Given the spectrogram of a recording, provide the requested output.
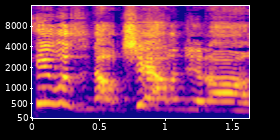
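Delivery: high, loud gloating; laughing triumph; gleeful. Real, not acted. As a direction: crow about the win.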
